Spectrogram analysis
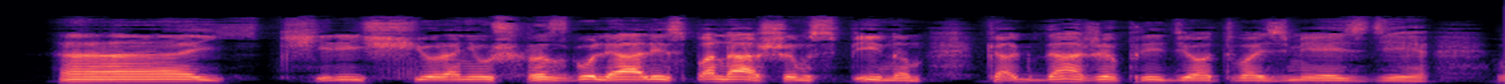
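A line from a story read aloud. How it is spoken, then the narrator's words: Angry old man's groan. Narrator (Russian): В избытке гнева старик даже застонал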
